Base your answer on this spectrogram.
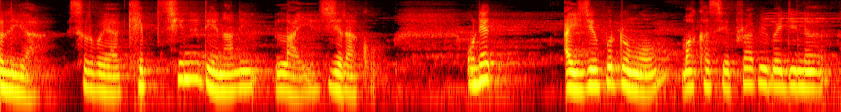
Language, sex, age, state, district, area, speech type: Bodo, female, 60+, Assam, Chirang, rural, spontaneous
